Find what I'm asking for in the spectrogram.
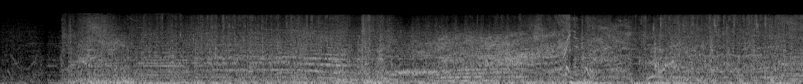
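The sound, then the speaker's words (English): Motorbikes accelerating and chasing through traffic: after a brief quiet start, a loud, continuous engine roar surges in and keeps churning, rough and dense, to the end. “His bike spurts forward. Ford follows through traffic. Henry shoots behind him.”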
